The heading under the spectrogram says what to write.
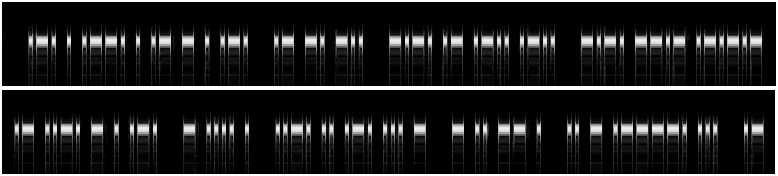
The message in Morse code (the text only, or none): REPEATER AND CALL CQ. AFTER THE FIRST TIME IT'S A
